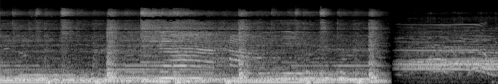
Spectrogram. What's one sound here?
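A live band plays loudly in an echoing hall.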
